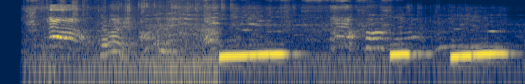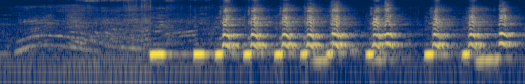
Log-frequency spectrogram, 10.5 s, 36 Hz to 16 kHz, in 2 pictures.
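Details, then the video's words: Siamangs at the Tulsa Zoo on 21 December 2017, in a "caroling" session: swooping hoots and low sustained tones, then a fast run of sharp, evenly repeated barks building toward the end. "Siamang "Caroling""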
